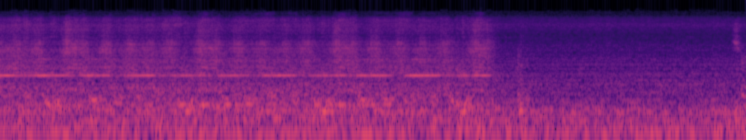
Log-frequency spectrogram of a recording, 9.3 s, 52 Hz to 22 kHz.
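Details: Seized 1951 Chevy 1430 pickup straight-six, last on road 1976, cylinders pickled with oil, cool morning: starter whines with uneven sluggish chuffs for six seconds, never catches; cranks but won't start, owner suspects stuck rings limiting compression.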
